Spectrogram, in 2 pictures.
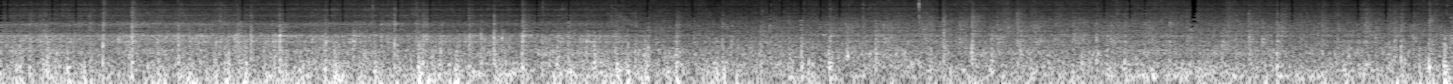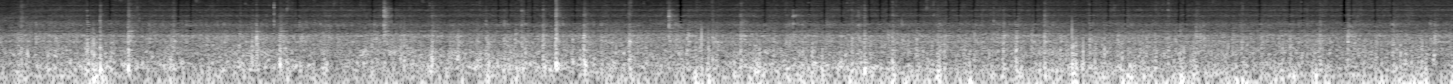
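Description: Heritage steam-hauled train running along the line, heard from an open carriage window: a steady noise of the wheels on the rails with scattered small clicks.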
